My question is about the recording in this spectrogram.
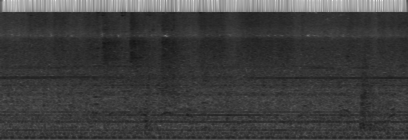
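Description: Steady mechanical drone with a low rumble and a thin held whine, unchanging throughout, with faint voices now and then.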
